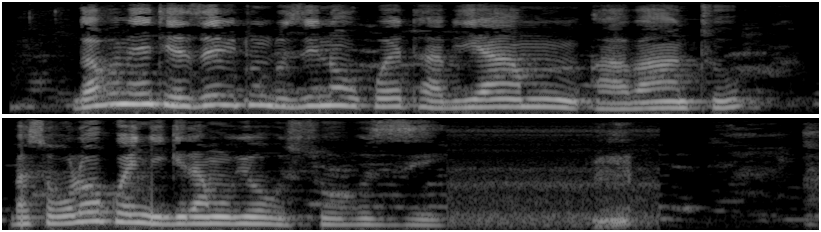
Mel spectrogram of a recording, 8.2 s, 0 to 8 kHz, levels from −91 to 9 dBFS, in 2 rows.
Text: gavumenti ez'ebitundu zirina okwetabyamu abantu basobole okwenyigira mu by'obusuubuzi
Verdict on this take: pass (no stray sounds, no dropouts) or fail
fail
